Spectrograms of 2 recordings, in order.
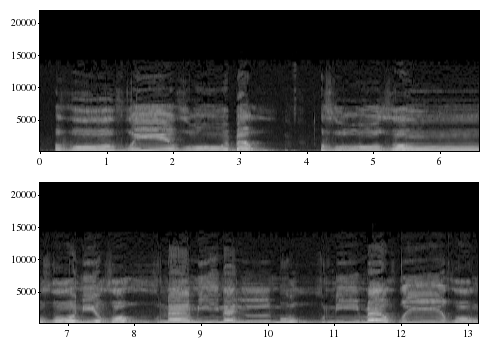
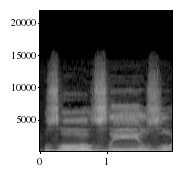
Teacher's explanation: Huruf dho sama makhraj dengan huruf dha, keluarkan ujung lidah, tapi ini huruf tebal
